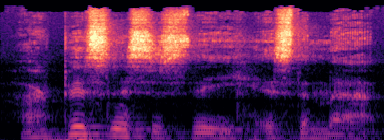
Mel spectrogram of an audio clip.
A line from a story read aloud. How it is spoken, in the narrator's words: sighed the taxi driver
